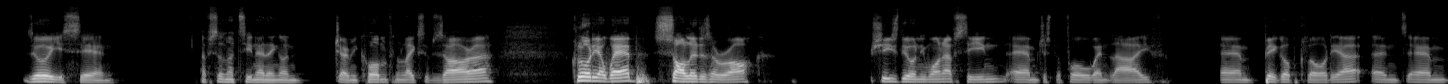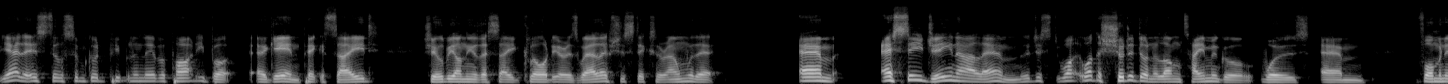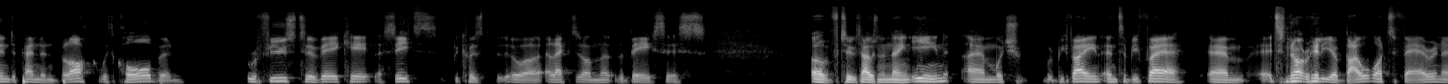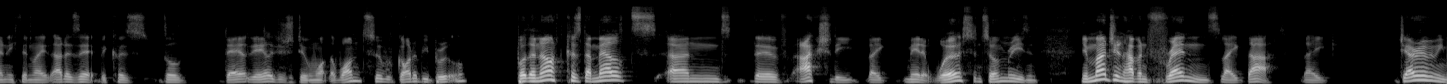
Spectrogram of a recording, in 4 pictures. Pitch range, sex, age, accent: 110-140 Hz, male, 30-49, British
